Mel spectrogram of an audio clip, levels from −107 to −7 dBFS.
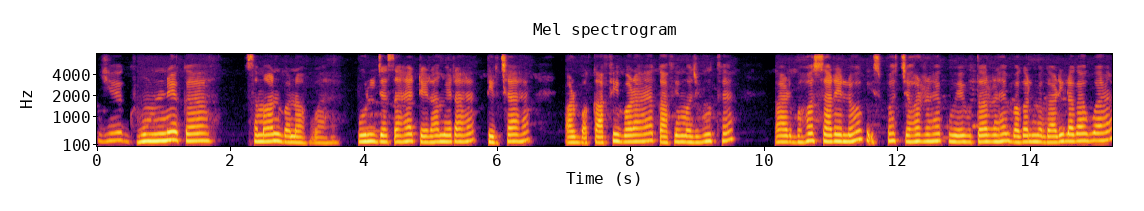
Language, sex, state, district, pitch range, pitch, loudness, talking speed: Hindi, female, Bihar, Kishanganj, 195-230 Hz, 210 Hz, -19 LUFS, 140 wpm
